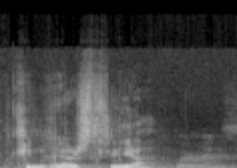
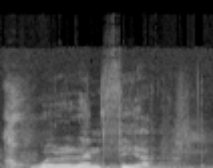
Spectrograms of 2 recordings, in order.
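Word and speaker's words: Querencia: How do you say this book? Quarencia. Quarenthia. Cia like cia.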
